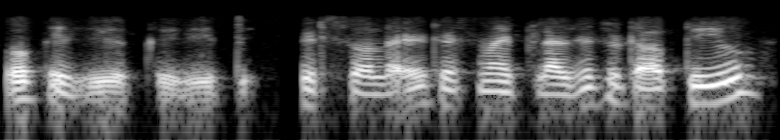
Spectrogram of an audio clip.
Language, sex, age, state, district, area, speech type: Punjabi, male, 60+, Punjab, Firozpur, urban, conversation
